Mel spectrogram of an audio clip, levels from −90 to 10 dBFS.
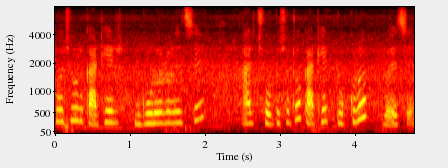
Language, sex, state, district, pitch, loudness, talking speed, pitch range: Bengali, female, West Bengal, Paschim Medinipur, 270 Hz, -22 LUFS, 135 wpm, 250-310 Hz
